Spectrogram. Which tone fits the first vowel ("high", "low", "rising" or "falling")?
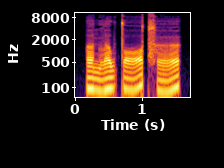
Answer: low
